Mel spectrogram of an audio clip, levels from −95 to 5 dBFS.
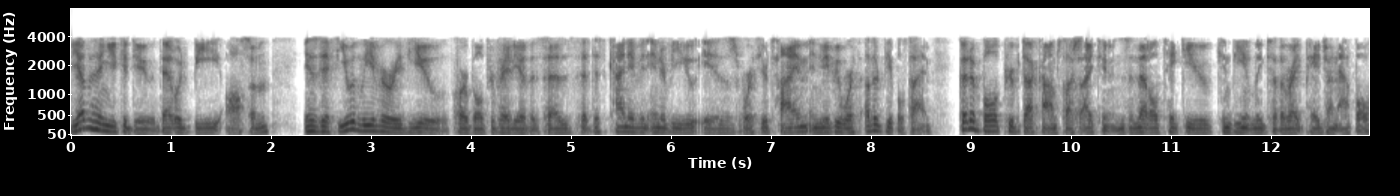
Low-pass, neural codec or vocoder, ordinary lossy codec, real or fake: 7.2 kHz; none; AAC, 16 kbps; real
